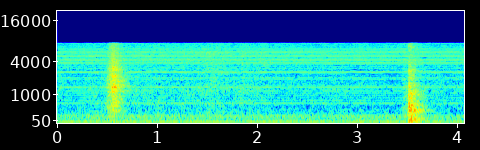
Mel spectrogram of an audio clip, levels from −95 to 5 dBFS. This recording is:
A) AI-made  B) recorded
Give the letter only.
B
